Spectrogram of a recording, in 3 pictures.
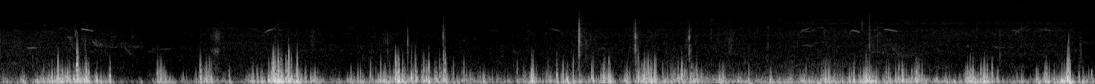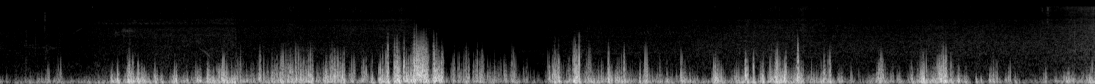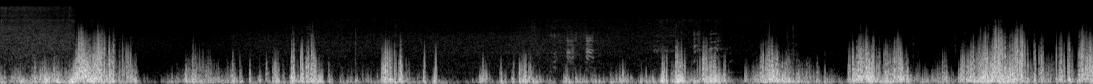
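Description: Wind buffeting a phone's microphone in irregular gusts, a rumbling rush that swells and drops every second or so, with one sharper, brighter gust a little past the middle.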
